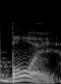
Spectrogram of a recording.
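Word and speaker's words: boi: At a burlesque club, an altar boy... It's B-O-I. I don't know how to pronounce that. – It's boy.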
